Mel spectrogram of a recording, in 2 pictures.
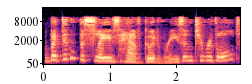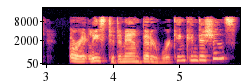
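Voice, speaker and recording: A woman's voice: on the high side, sing-song, normal speed, a little mellow. A woman playing a courteous modern interviewer in a radio play, asking tactful but probing questions.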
